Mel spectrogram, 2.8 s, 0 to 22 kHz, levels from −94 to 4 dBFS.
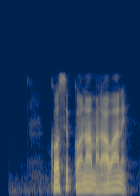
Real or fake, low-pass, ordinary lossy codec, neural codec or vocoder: fake; 5.4 kHz; none; codec, 16 kHz in and 24 kHz out, 1 kbps, XY-Tokenizer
